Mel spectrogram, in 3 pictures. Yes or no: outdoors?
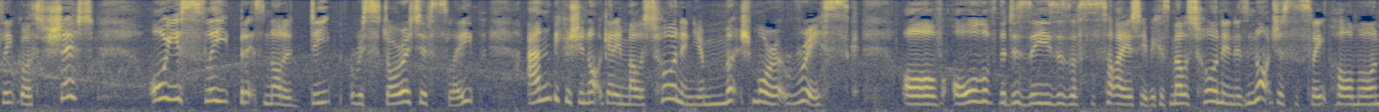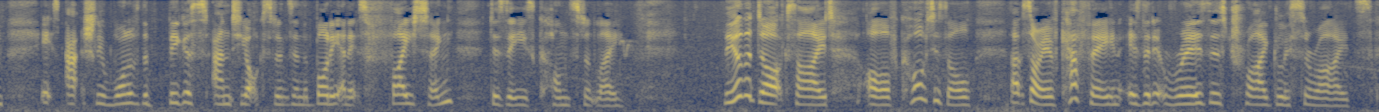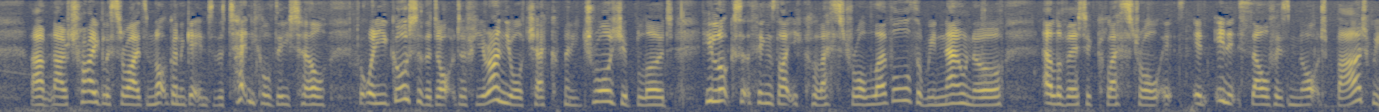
yes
